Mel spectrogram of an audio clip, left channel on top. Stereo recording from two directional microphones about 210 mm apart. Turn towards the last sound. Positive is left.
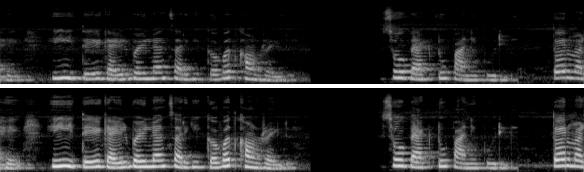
turn(degrees=-40)  # may be behind; listen again after turning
